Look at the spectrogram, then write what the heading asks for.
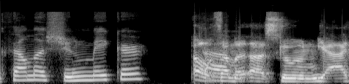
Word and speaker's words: Schoonmaker: Yeah, and it does make me think, I always say her name wrong. Thelma Schoonmaker. Oh, Thelma Schoon. Yeah, I think Schoon or Schoonmaker. Yeah, Scorsese's editor, Schoonmaker.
